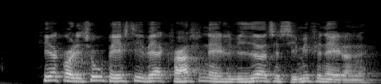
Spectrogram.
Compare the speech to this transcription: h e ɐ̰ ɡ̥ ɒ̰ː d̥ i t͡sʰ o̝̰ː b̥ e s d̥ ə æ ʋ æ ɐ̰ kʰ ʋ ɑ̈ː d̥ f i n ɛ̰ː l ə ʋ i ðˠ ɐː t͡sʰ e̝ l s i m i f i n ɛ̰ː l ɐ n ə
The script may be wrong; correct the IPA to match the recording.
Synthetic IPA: h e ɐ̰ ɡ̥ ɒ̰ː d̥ i t͡sʰ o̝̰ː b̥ e s d̥ ə i ʋ æ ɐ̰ kʰ ʋ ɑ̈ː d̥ f i n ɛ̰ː l ə ʋ i ðˠ ɐː t͡sʰ e̝ l s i m i f i n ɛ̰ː l ɐ n ə

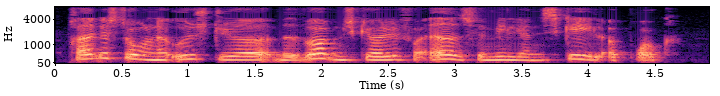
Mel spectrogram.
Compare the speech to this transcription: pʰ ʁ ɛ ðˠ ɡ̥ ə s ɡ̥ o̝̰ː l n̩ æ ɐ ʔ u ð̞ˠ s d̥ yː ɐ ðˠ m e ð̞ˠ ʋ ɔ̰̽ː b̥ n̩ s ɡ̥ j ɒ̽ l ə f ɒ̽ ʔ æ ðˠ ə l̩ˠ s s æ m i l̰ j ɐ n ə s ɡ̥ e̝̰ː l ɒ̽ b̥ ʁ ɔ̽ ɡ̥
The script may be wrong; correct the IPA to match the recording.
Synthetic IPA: pʰ ʁ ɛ ðˠ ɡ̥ ə s d̥ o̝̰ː l n̩ æ ɐ ʔ u ð̞ˠ s d̥ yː ɐ ðˠ m e ð̞ˠ ʋ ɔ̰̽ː b̥ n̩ s ɡ̥ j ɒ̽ l ə f ɒ̽ ʔ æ ðˠ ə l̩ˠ s f æ m i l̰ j ɐ n ə s ɡ̥ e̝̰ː l ɒ̽ b̥ ʁ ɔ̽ ɡ̥

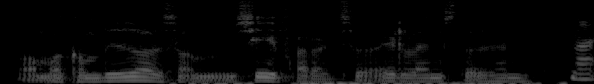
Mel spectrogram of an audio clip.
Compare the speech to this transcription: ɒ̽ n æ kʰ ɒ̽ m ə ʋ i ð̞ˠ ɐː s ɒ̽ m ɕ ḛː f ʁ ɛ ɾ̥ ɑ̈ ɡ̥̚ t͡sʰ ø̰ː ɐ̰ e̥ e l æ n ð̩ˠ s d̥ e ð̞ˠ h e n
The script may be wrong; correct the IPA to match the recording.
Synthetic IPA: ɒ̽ m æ kʰ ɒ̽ m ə ʋ i ð̞ˠ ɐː s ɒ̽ m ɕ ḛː f ʁ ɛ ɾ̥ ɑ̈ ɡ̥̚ t͡sʰ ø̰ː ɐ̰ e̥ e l æ n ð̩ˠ s d̥ e ð̞ˠ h e n

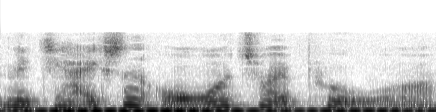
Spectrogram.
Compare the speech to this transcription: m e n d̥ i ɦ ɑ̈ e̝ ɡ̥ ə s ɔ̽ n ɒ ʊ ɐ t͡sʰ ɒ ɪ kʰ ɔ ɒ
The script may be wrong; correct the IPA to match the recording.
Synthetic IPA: m e n d̥ i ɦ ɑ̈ e̝ ɡ̥ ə s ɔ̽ n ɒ ʊ ɐ t͡sʰ ɒ ɪ pʰ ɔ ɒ

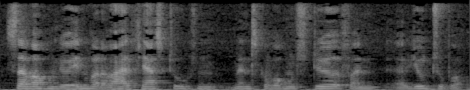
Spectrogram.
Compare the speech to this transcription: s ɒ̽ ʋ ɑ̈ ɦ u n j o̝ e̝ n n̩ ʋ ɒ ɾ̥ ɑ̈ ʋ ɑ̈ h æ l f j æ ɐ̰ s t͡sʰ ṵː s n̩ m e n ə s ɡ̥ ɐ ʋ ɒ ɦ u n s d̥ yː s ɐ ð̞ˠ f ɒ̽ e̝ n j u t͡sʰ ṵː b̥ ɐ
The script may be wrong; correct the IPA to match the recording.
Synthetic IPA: s ɒ̽ ʋ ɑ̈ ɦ u n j o̝ e̝ n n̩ ʋ ɒ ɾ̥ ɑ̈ ʋ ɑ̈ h æ l f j æ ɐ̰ s t͡sʰ ṵː s n̩ m e n ə s ɡ̥ ɐ ʋ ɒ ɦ u n s d̥ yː ɐ ð̞ˠ f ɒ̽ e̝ n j u t͡sʰ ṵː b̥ ɐ

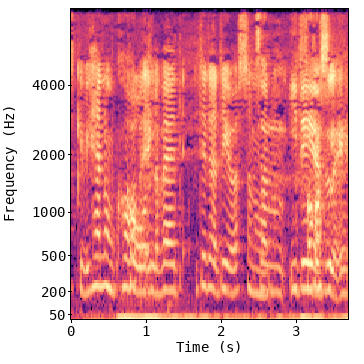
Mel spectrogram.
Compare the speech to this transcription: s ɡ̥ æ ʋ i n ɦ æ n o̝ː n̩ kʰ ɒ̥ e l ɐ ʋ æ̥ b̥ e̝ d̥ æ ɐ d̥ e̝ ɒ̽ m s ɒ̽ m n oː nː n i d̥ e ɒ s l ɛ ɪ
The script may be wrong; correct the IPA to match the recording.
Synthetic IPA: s ɡ̥ æ ʋ i ɦ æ n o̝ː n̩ kʰ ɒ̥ e l ɐ ʋ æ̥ d̥ e̝ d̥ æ ɐ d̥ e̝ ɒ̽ s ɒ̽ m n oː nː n i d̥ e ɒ s l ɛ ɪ

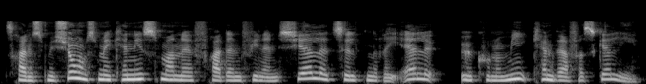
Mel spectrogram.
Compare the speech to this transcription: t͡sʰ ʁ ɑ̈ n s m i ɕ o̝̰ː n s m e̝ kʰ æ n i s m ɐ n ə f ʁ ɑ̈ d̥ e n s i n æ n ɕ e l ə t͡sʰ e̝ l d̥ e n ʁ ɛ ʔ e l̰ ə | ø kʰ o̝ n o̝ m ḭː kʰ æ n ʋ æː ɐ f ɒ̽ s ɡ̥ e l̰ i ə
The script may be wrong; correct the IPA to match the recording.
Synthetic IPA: t͡sʰ ʁ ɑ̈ n s m i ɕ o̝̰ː n s m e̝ kʰ æ n i s m ɐ n ə f ʁ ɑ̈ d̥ e n f i n æ n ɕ e l ə t͡sʰ e̝ l d̥ e n ʁ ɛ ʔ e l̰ ə | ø kʰ o̝ n o̝ m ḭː kʰ æ n ʋ æː ɐ f ɒ̽ s ɡ̥ e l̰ i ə

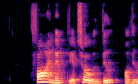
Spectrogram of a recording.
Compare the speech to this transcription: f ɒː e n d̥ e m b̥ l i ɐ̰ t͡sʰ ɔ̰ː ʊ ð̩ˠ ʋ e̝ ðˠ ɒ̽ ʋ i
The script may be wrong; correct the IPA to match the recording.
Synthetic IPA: f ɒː æ n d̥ e m b̥ l i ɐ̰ t͡sʰ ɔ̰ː ʊ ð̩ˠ ʋ e̝ ðˠ ɒ̽ ʋ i

